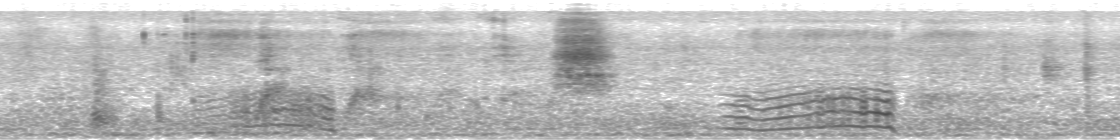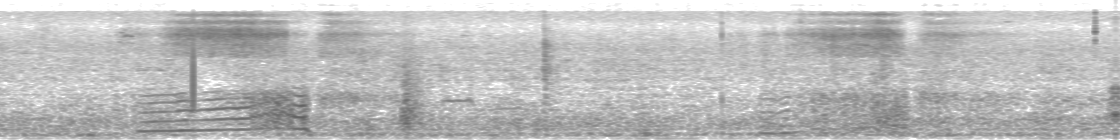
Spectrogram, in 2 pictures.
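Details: A tired, sleeping Boston Terrier puppy lying on its owner snores in rough, breathy rasps broken by a few squeaky nasal whistles.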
